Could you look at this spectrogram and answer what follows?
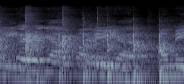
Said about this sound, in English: I mean, a round of applause from everyone.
